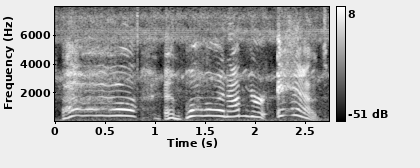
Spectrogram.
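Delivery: high mocking rant; mock the aunt's squawk up high; angry aunt. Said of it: "be like".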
